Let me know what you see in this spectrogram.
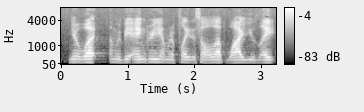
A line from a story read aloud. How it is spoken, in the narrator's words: Grumble, grumble, grumble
